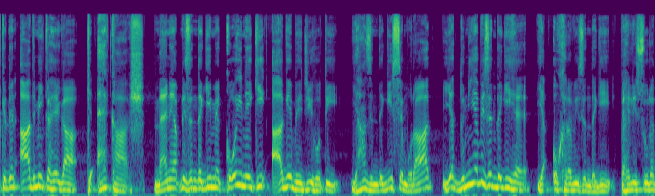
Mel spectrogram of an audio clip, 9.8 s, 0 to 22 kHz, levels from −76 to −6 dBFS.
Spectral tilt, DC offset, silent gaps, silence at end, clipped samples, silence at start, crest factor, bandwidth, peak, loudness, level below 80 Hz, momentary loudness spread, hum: -5 dB/octave; 0.5%; none; 0 s; under 0.1%; 0 s; 14 dB; 16.5 kHz; 0 dBFS; -15 LUFS; -44 dBFS; 6 LU; none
